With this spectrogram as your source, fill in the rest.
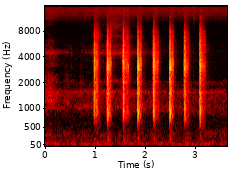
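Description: Quick electronic shooting effects sound in rapid succession.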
